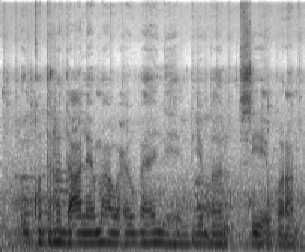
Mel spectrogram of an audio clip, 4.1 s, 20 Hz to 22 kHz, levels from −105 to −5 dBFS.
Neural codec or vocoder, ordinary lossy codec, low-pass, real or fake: none; none; none; real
